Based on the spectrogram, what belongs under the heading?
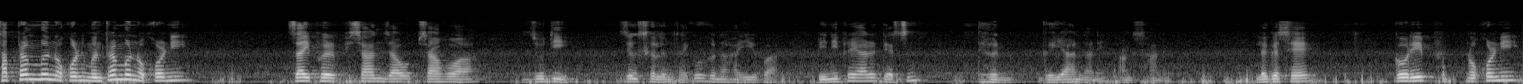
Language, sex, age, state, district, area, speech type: Bodo, male, 45-60, Assam, Kokrajhar, rural, spontaneous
